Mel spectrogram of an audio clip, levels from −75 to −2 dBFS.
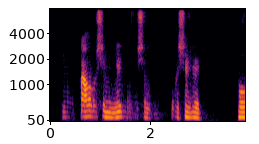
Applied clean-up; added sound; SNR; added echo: neural mask model DeepFilterNet 3.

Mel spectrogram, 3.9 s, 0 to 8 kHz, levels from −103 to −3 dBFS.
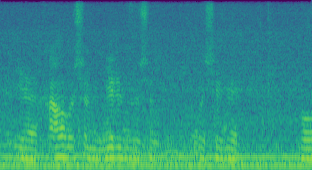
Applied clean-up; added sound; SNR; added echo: none; Bowed string instrument; 19 dB; none.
